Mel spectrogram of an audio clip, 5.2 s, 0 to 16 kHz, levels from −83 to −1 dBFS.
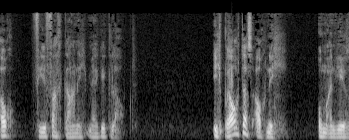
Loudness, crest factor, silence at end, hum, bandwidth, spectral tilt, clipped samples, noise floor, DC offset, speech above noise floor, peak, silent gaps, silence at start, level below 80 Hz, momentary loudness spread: -19 LUFS; 20 dB; 0 s; none; 11.5 kHz; -4.5 dB/octave; under 0.1%; -57 dBFS; under 0.1%; 39 dB; 0 dBFS; none; 0 s; -42 dBFS; 17 LU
